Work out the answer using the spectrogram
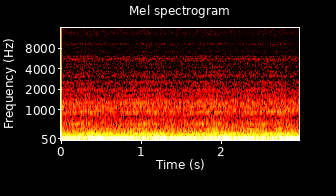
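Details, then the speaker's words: Mercedes E500E held about 2500 rpm at light throttle, after mass airflow sensor swap cleared codes: deep rumble stumbling unevenly; strong misfire, owner suspects a fault behind the original distributor cap and rotor insulators, not confirmed. "like it just a real strong misfire"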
